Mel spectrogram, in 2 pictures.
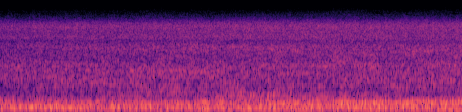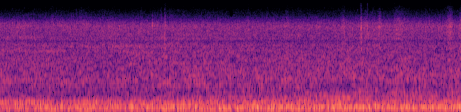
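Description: Steady outdoor background noise from distant road traffic.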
